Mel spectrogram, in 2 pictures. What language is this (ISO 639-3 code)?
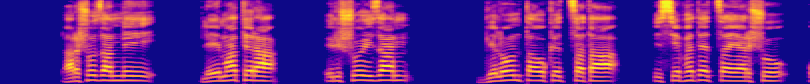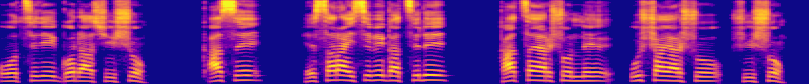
gmv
